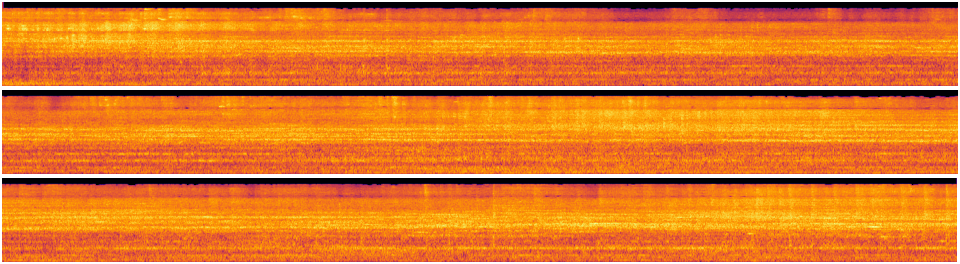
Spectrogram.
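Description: Empty CSX open-top coal cars rolling past close by, their steel wheels clacking over the rail joints in a continuous loud rumble, with a steady metallic wheel squeal running through it.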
